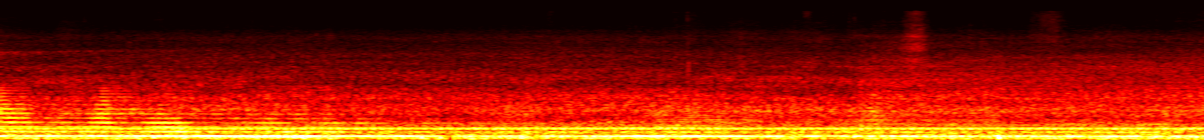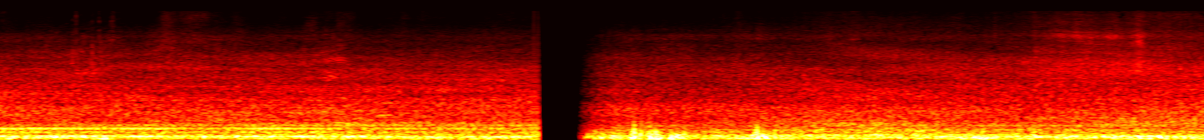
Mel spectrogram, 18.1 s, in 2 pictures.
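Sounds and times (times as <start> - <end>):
vehicle engine idling: 0.0 - 13.1.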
